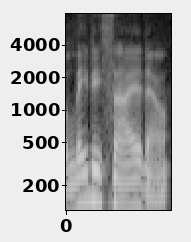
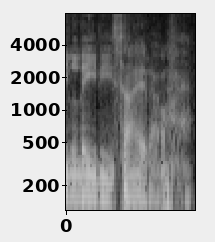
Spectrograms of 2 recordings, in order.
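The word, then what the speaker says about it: Ledi Sayadaw: So Lady Sayadaw, and that's spelled L E D I. It's not a Lady Sayadaw.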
